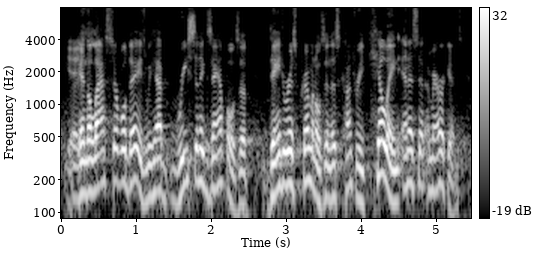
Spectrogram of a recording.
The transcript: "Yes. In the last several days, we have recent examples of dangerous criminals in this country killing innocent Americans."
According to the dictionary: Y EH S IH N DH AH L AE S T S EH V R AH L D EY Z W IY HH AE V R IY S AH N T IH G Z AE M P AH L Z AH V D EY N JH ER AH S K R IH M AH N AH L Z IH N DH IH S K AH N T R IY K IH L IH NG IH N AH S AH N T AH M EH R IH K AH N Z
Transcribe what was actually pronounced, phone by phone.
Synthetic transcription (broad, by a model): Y IH N DH AH L AE S T S EH V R L D EY Z W IY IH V R IY S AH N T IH G Z AE M P L Z AH V D EY N JH ER AH S K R IH M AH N L Z IH N DH IH S K AH N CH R IY K IH L IH NG IH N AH S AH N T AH M EH R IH K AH N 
